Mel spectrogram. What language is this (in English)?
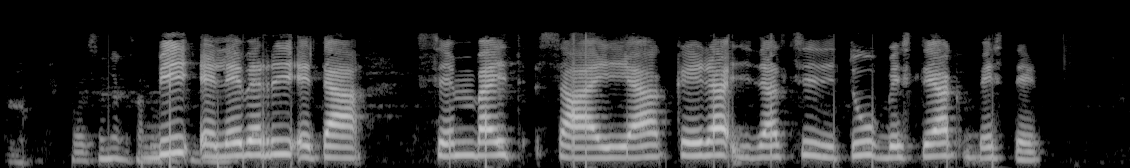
Basque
